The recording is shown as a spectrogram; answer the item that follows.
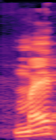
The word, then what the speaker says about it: Mach: मैक संख्या का, जिसे मैक नंबर, मैक को स्पेलिंग है MACH बोलते हैं, जहाँ S साइलेंट होता है, मैक नंबर आता है।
